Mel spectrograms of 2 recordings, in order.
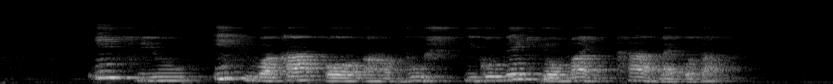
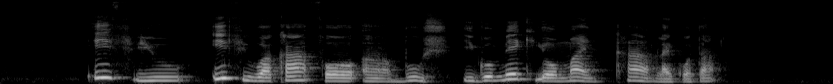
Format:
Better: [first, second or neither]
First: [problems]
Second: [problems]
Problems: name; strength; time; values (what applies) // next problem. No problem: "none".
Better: second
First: room echo; dies away in 0.7 s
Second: none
